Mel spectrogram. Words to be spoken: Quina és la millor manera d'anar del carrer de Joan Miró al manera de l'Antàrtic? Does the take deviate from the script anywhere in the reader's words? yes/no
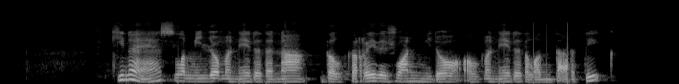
no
